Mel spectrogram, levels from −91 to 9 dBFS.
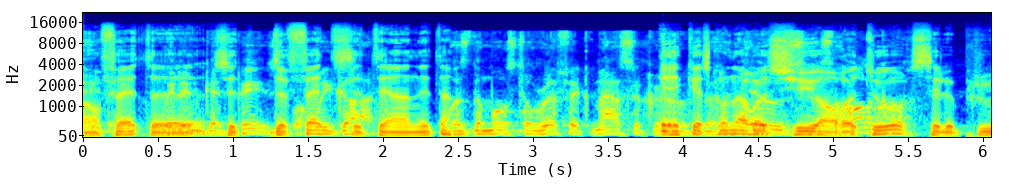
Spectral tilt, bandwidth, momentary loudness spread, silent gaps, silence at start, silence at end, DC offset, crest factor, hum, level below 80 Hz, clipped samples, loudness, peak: -5.5 dB/octave; 16 kHz; 7 LU; none; 0 s; 0 s; under 0.1%; 16 dB; none; -38 dBFS; under 0.1%; -16 LUFS; 0 dBFS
